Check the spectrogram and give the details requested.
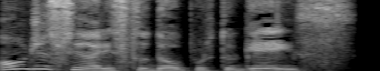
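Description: A woman speaking clear, polite, scripted dialogue lines in a language course, on a studio mic. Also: lowish voice, big pitch swings, moderate pace, no echo.

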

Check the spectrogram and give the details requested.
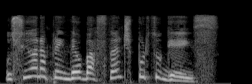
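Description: A woman speaking clear, polite, scripted dialogue lines in a language course, on a studio mic. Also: high voice, very animated, normal speed, dry recording.

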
